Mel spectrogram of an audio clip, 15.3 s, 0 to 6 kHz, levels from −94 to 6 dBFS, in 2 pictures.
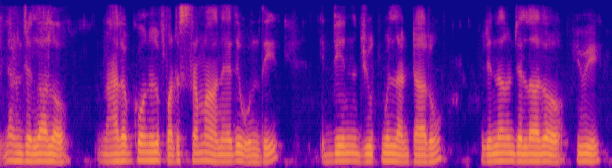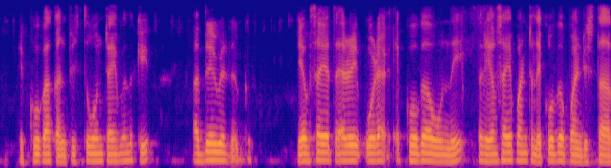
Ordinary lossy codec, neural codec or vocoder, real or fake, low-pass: none; codec, 16 kHz, 2 kbps, X-Codec, HuBERT features, trained on LibriSpeech; fake; 5.4 kHz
